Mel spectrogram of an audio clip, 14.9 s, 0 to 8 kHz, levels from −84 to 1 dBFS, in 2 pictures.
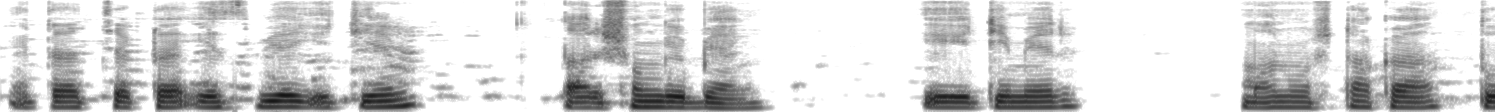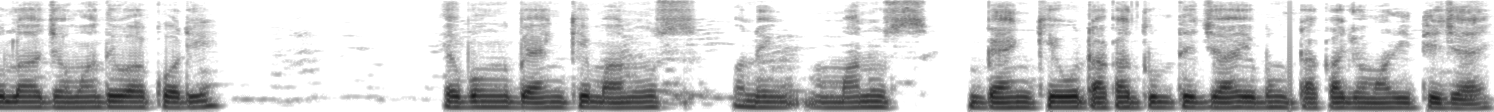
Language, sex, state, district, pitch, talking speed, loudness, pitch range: Bengali, male, West Bengal, Paschim Medinipur, 145 Hz, 135 wpm, -18 LUFS, 135-160 Hz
